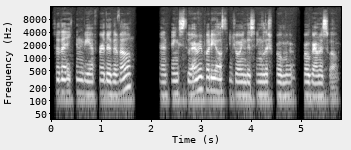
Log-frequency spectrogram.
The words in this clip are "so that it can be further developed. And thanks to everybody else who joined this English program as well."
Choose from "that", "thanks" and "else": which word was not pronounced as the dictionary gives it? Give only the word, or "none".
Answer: none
